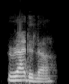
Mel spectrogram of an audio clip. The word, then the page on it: radula: Indian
